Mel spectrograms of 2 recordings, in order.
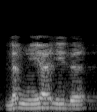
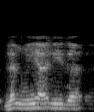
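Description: No difference in how they are said.

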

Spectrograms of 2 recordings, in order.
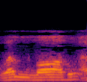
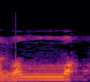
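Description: First: The L sound is passed over quickly. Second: The L sound is held for a long time. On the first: The speaker calls it right. "والله والله هكذا مرورا مرورا" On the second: The speaker calls it wrong. "حينما تقف على اللام لا تقف كثيرا، والله لا"

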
